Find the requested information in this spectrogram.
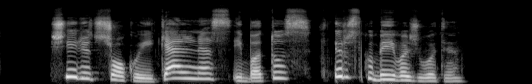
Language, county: Lithuanian, Šiauliai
